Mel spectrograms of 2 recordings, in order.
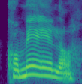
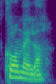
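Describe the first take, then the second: First: The stress is on the second syllable. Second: The stress is on the first syllable. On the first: The speaker calls it wrong. "It's not comelo" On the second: The speaker calls it right. "breaks the rule"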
